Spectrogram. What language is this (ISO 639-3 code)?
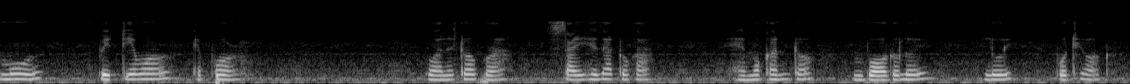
asm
